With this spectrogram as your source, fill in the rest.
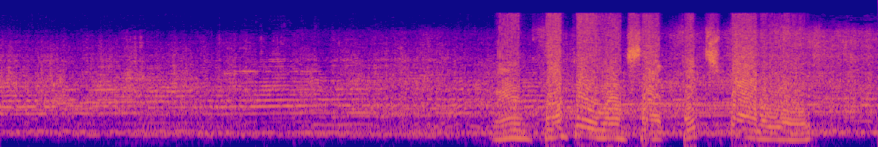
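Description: Racing car engines drone steadily around a track.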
